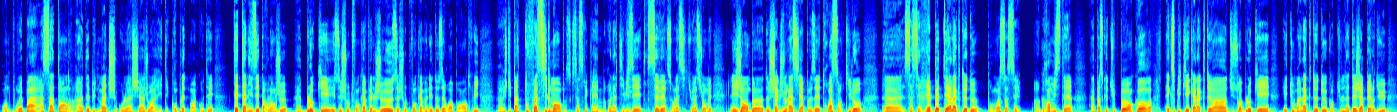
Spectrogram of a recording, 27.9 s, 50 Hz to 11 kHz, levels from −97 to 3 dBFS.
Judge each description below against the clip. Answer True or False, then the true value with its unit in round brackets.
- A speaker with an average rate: False (230 wpm)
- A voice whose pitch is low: True (120 Hz)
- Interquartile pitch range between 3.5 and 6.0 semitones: True (3.8 semitones)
